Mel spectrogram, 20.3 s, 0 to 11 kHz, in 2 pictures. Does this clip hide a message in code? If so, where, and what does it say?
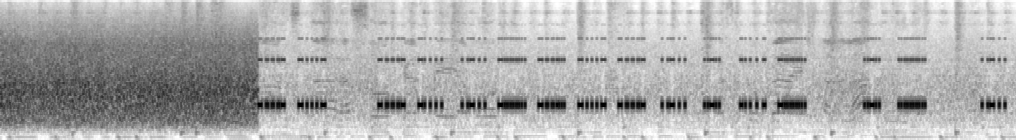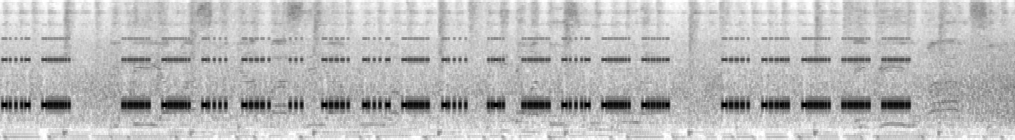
Yes: Hellschreiber (Feld-Hell, 122.5 baud) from 2.6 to 19.3 s, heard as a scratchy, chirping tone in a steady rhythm, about 850 Hz. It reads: AN ALTERNATIVE IS THE SELF-PUBLISHED PRESS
